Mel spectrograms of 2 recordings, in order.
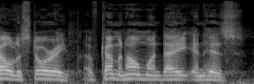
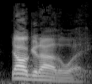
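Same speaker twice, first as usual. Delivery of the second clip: lightly voiced old man, abrupt and loud; Brother Alexander; 8 dB louder, faster than usual. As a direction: loudly order the boys aside, light imitation. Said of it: "in his Brother Alexander way".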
